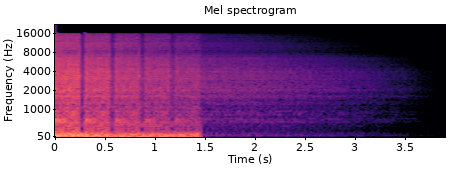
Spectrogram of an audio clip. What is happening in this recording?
STM1 Uprising 5
Over processed bass hit. Five distinctive hits. Delay. Fades with soft metal sound.
bass, metallic, delay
